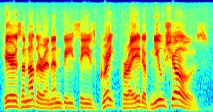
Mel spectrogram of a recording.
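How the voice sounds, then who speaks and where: A man's voice: mid-range voice, animated, moderate pace, lo-fi sound, heavy background noise. A male announcer reading a formal, sonorous program introduction for an old radio show. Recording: old radio broadcast with loud music behind.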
